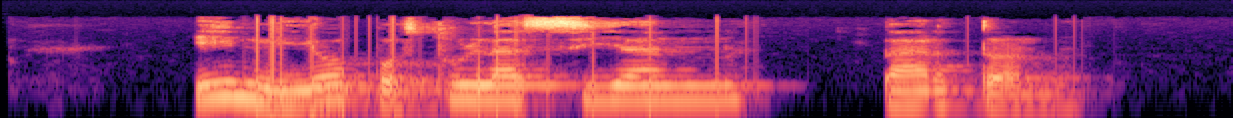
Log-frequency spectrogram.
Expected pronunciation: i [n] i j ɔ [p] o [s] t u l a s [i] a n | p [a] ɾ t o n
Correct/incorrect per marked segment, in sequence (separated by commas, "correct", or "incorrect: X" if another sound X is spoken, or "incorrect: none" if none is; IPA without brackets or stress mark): correct, correct, correct, correct, correct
